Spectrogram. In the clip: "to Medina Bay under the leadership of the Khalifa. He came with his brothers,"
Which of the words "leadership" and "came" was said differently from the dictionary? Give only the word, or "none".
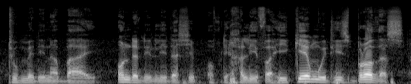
none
